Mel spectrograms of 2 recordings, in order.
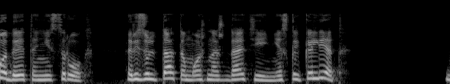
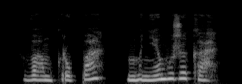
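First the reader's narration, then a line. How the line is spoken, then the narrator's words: Soft whisper. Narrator (Russian): тихонько прошептала она над пригоршней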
